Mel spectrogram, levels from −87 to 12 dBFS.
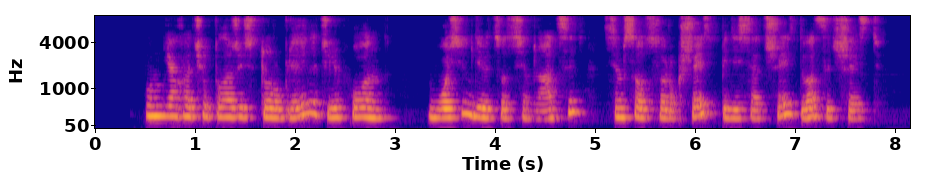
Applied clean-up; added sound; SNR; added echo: neural mask model DeepFilterNet 3.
